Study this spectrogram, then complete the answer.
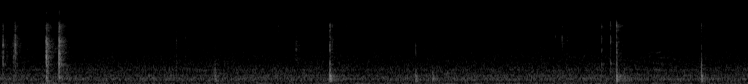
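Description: Typing on a computer keyboard, a few scattered close clicks and taps with long gaps between them, quiet over faint background hiss.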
